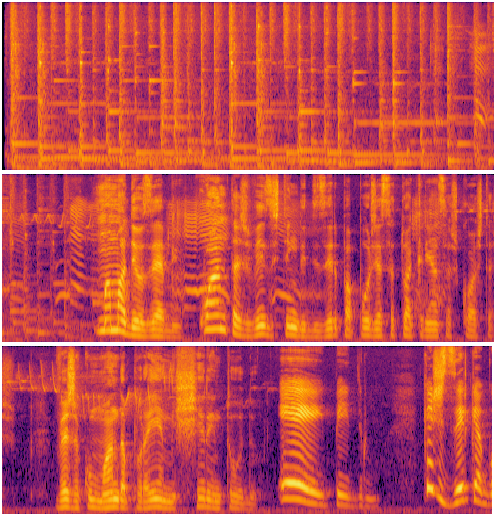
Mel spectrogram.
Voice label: Radio Play with a child; Mozambique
